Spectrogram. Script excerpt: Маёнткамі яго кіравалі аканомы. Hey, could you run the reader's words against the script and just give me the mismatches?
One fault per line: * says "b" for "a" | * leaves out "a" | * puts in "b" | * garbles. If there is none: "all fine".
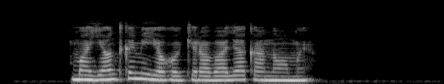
all fine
